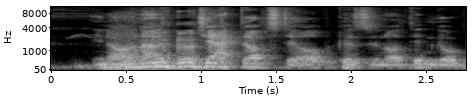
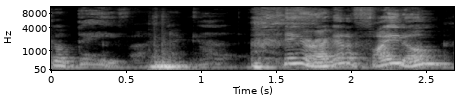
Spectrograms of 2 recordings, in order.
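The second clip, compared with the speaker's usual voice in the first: mock pleading; 12 semitones higher than usual. His own reply to coach retold.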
